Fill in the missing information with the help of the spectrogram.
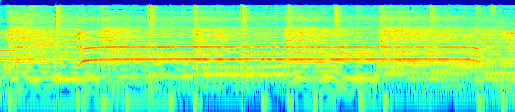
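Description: A song played by a band, with one long held note that slides up into pitch about a second in, holds for about six seconds and falls away near the end.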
